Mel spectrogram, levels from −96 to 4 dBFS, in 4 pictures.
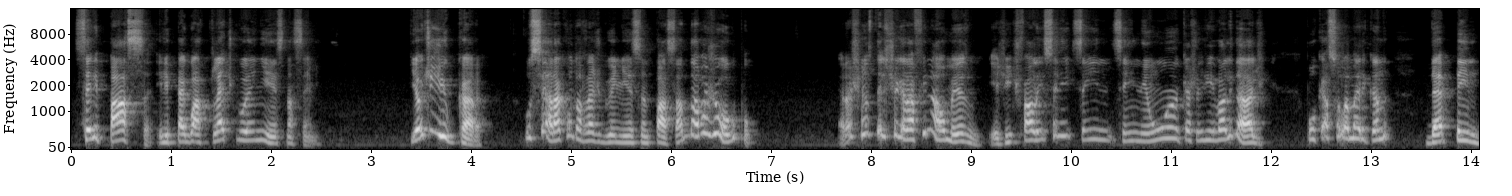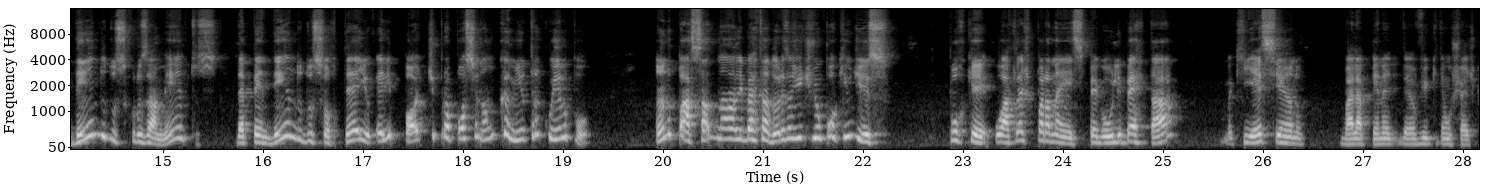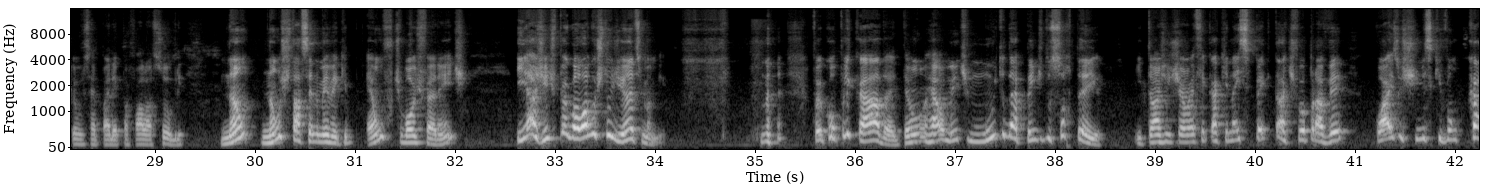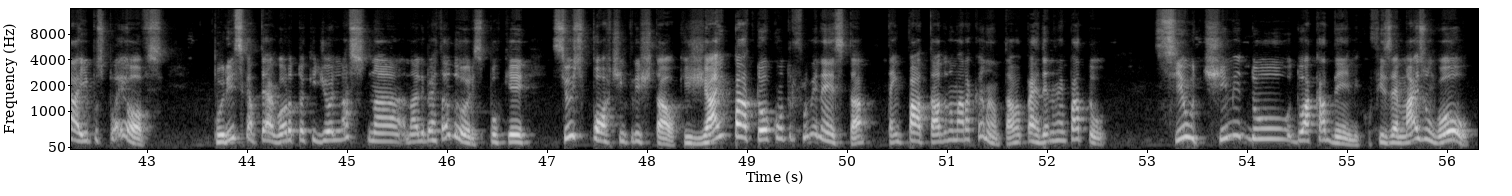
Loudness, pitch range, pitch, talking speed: -24 LUFS, 185-300 Hz, 235 Hz, 205 wpm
